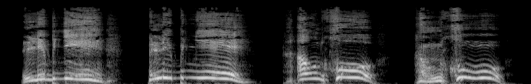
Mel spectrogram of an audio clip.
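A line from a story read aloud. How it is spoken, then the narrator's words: Woman screaming. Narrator (Russian): Она вопила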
